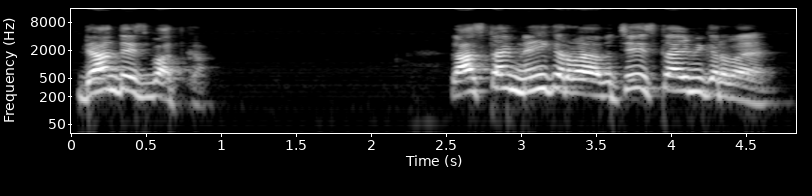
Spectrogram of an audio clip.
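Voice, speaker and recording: A man teaches a live online exam-prep class, firing quick questions at his students, repeating each point and calling them "beta". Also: extremely high pitch, muffled recording.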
